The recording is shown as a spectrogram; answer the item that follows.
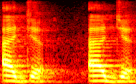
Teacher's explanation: Middle of the tongue touches the palate. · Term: jim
